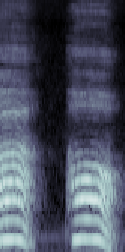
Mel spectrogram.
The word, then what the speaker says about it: พ้อ: จะ ออก เสียง โท คำ ว่า พ้อ ยท์ เป็น อักษร ต่ำ ผัน ด้วย วรรณยุกต์ โท ดัง นั้น จะ ออก เสียง ตรี นะ คะ เด็ก ๆ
